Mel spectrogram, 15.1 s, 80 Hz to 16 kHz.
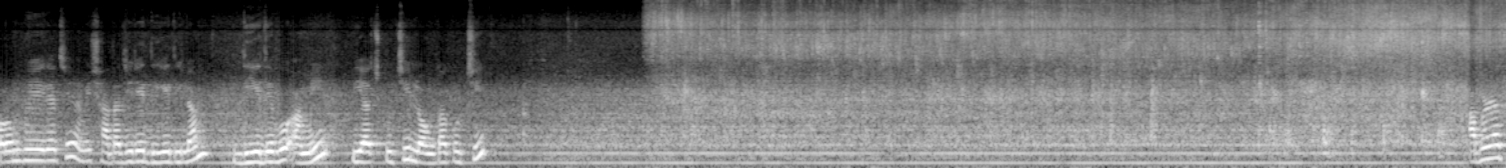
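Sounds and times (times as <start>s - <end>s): onion sizzling in hot oil: 6.4s - 15.0s.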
